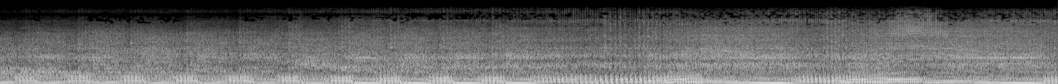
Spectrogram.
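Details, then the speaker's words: Small 5.7 hp generator, started the morning after a night's running during a blackout: engine note pulses about twice a second, pitch hunting up and down at idle; surging, low idle jet needs cleaning, probably some dirt in it. "okay so what that means is that the um the low idle jet needs cleaning out probably got a little bit of in there"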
